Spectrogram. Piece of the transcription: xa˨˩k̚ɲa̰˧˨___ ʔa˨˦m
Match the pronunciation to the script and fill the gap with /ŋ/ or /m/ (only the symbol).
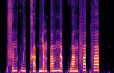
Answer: ŋ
